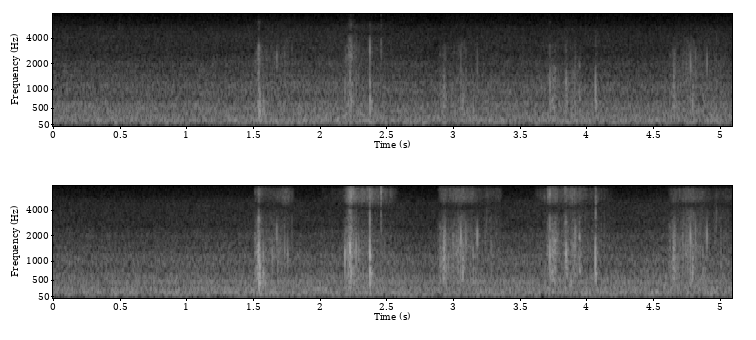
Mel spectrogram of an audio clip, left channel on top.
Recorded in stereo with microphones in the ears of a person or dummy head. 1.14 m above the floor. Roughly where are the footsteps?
Right.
